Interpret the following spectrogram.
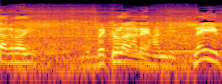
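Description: Men's voices talking in short stretches with brief pauses, over low background noise.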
